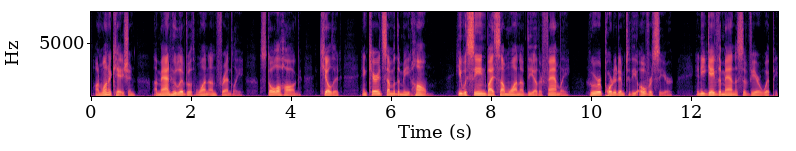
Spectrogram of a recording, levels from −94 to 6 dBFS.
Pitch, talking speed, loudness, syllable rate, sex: 105 Hz, 200 wpm, -20 LUFS, 6.0 syllables/s, male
